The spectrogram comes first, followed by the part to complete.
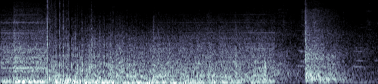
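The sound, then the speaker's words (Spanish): Powerful explosions from a bombardment in the Gaza Strip, in clashes between the Israeli army and Hamas around Al-Shifa hospital: a sharp blast near the start and another toward the end, set against continuous heavy, roaring rumble that stays loud throughout. “Ráfagas de potentes explosiones resonaron en los enfrentamientos entre el ejército de Israel y los terroristas de Hamas.”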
